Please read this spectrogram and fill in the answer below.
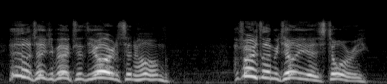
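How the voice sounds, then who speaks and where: Over faint music in the background, a put-on character voice moves at a fairly quick pace. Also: man, extremely high pitch for a man. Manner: wise, storyteller.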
